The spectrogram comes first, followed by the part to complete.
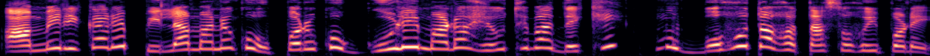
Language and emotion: Odia, angry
